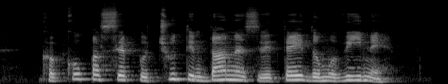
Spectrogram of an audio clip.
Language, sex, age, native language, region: Slovenian, female, 60+, Slovenian, Drava region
